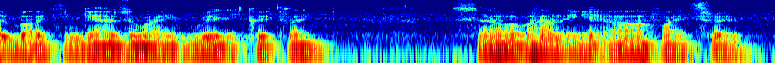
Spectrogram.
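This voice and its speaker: There is noticeable background noise behind this recording. A man speaks in a very deep, low pitch with monotone, flat intonation. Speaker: gaming youtuber. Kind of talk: let's play commentary. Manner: halting, many fillers.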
